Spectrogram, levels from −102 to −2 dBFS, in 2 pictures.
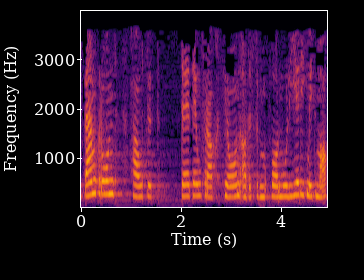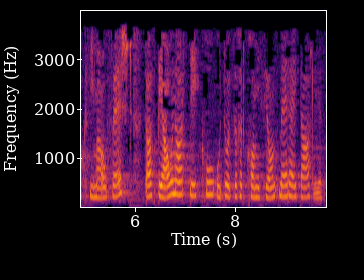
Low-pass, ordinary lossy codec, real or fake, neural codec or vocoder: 3.6 kHz; MP3, 16 kbps; real; none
